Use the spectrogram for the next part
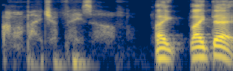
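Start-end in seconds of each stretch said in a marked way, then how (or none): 0.0-1.2 put-on hard menacing whisper, quieter. Retelling what a woman said after being bitten: imitating a hard menacing whisper. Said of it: "hard, silent, strangle you from behind whisper".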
